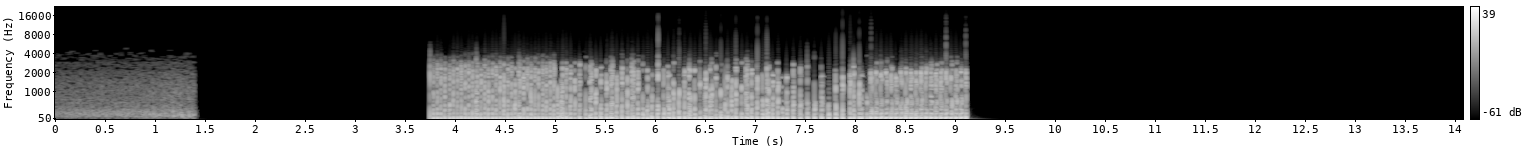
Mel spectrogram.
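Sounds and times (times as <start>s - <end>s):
harsh distorted electronic noise: 3.8s - 9.2s.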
